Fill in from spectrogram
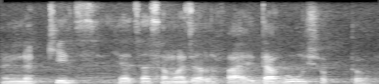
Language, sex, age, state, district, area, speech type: Marathi, male, 30-45, Maharashtra, Satara, urban, spontaneous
